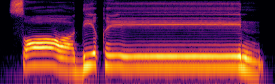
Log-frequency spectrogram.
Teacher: اب وقف کے بعد میں نے تھوڑا سا لمبا کیا کیونکہ یہ آیت مکمل ہو رہی ہے، یہ گول دائرہ وقف تام ہے، تو وقف کی وجہ سے نون کو ساکن کر دیا، اس کی زبر کے اوپر یہ جزم آ گئی، یعنی یہاں پر یہ جزم لگ جائے گی، یہ زبر ختم ہو جائے گی، تو یہ ساکن ہو گیا وقف کی وجہ سے۔ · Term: مد عارض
